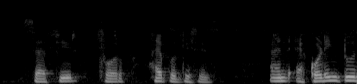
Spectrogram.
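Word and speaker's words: Sapir: sephiroth hypothesis so yes a pir is not pronounced as supplier it is saphir saphir for hypothesis and according to this hypothesis what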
